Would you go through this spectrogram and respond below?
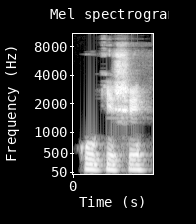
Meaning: nominative/accusative plural of ку́киш (kúkiš)
- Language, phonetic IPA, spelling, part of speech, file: Russian, [ˈkukʲɪʂɨ], кукиши, noun, Ru-ку́киши.ogg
